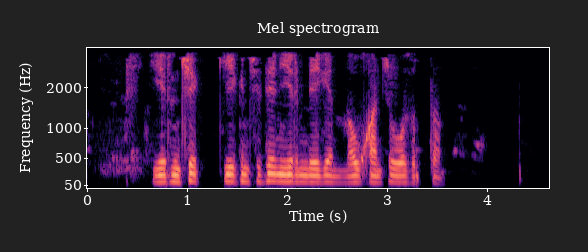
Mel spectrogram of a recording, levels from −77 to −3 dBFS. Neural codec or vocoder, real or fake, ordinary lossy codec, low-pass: none; real; MP3, 32 kbps; 3.6 kHz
